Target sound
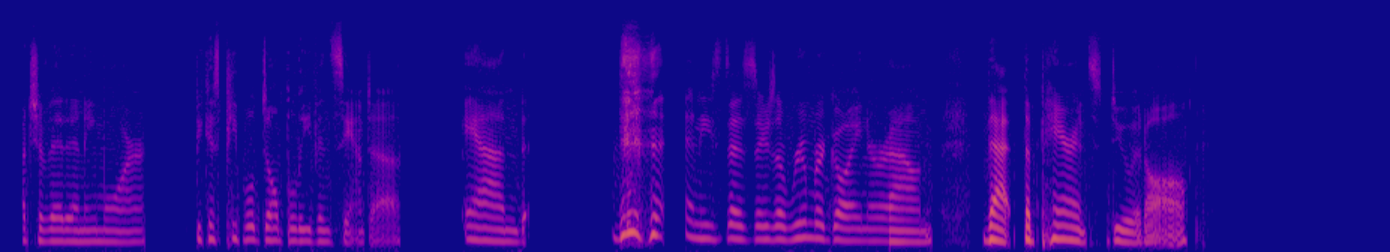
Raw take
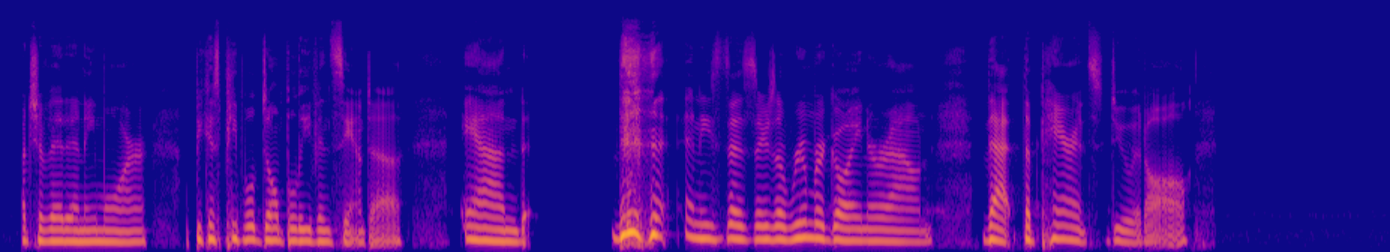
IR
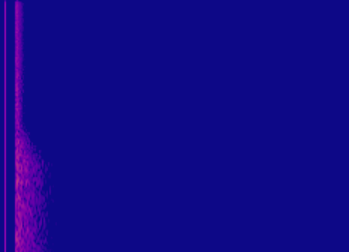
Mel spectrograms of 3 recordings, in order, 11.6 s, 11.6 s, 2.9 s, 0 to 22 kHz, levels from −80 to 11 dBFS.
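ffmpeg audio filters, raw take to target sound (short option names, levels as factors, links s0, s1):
-af "asetnsamples=n=441:p=0,asendcmd='7.42 highpass f 280',highpass=f=1500:p=1,acrusher=bits=7:mix=0:aa=0.5,volume=0.422"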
